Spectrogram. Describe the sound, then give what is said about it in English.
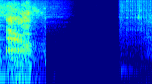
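A loud, rough pig grunt lasts just under a second and is followed by silence. A quieter, lower snorting grunt starts near the end. “I love all those pig grunts in there with the associating them with the media”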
